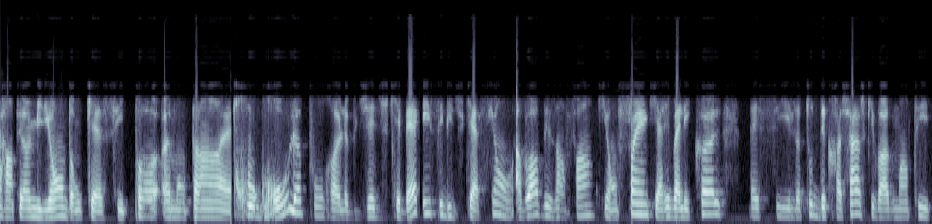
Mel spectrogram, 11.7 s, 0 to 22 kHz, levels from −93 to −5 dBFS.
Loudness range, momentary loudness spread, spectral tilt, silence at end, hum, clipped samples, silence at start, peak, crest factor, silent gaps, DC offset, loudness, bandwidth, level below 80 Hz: 2 LU; 10 LU; -6.5 dB/octave; 0.05 s; none; under 0.1%; 0 s; -6 dBFS; 18 dB; none; under 0.1%; -23 LUFS; 10.5 kHz; -68 dBFS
